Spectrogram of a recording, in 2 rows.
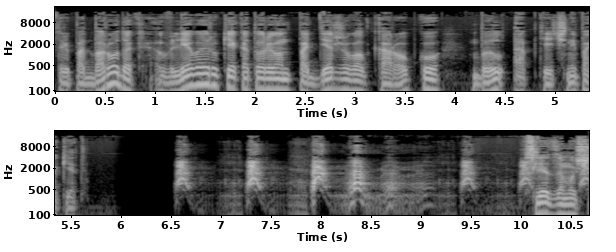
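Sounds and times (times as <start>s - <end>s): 
speech: 0.0s - 5.7s, 10.1s - 10.6s
dog barking: 6.6s - 10.6s.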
